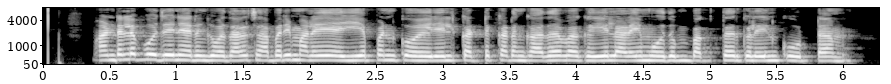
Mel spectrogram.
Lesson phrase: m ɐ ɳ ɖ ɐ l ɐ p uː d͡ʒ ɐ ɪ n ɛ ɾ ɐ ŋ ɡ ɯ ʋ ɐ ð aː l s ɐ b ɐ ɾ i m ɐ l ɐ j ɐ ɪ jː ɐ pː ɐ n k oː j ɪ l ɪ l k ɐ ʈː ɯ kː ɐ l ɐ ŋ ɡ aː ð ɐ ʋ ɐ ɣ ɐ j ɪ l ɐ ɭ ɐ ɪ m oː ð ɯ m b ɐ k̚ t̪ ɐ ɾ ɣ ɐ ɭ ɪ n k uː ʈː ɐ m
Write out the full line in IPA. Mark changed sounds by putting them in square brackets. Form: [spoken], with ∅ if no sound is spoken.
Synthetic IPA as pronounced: m ɐ ɳ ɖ ɐ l ɐ p uː d͡ʒ ɐ ɪ n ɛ ɾ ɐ ŋ ɡ ɯ ʋ ɐ ð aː l s ɐ b ɐ ɾ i m ɐ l ɐ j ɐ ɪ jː ɐ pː ɐ n k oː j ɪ l ɪ l k ɐ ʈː ɯ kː ɐ [ɽ] ɐ ŋ ɡ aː ð ɐ ʋ ɐ ɣ ɐ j ɪ l ɐ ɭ ɐ ɪ m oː ð ɯ m b ɐ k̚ t̪ ɐ ɾ ɣ ɐ ɭ ɪ n k uː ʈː ɐ m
